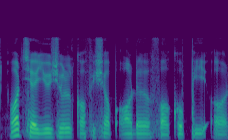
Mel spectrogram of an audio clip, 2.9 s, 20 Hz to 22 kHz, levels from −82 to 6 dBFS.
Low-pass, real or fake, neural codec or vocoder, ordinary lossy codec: 7.2 kHz; real; none; none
